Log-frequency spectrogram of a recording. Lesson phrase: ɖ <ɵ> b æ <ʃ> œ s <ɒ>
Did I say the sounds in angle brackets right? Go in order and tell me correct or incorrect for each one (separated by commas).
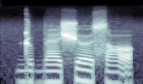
correct, correct, incorrect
